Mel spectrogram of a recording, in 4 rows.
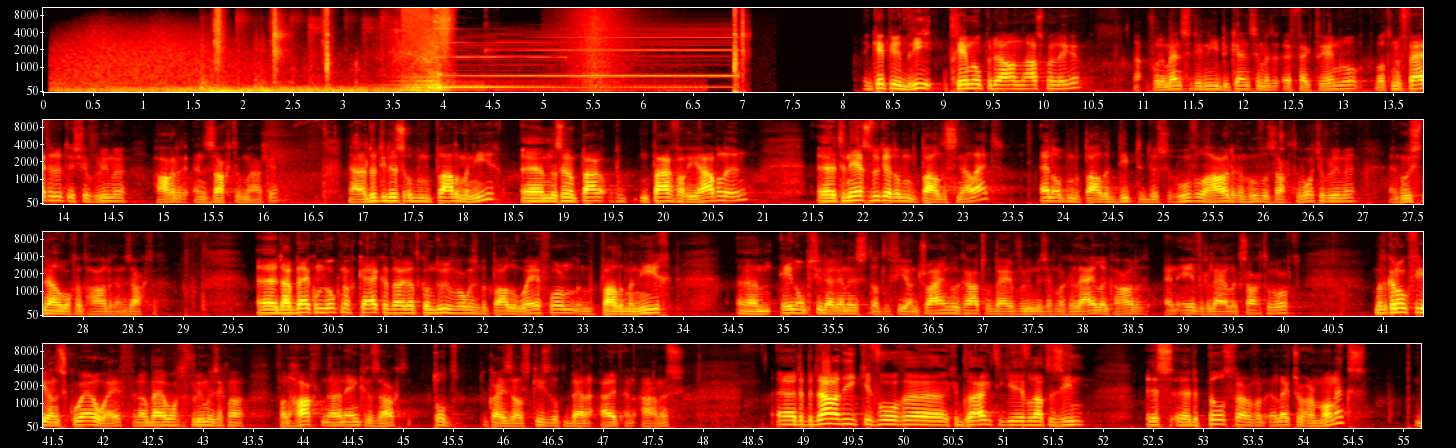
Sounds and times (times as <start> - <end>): Musical instrument: 2.6 - 7.0
Speech: 8.2 - 16.2, 16.9 - 20.9, 21.6 - 28.8, 29.8 - 33.9, 34.6 - 40.2, 40.9 - 47.8, 48.7 - 55.1.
